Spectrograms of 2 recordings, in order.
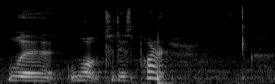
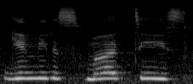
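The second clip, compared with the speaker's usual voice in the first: stern store owner; 8 semitones higher, 9 dB louder, much slower than usual. Retold or imitated. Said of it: "He was like".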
